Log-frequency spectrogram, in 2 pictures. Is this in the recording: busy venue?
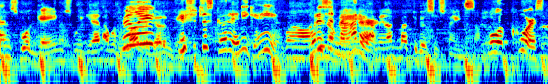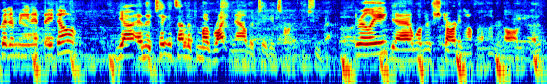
yes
